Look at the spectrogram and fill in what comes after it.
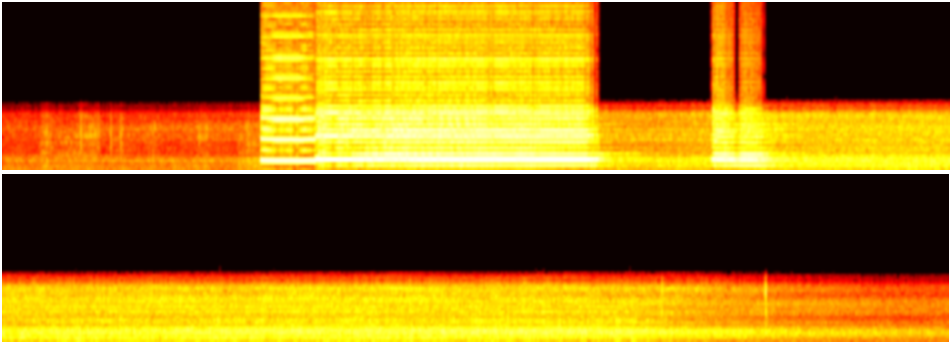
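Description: Electric multiple-unit passenger train sounding its horn: a brief higher note, then a loud blast of about three seconds, then a short blast about a second later. The train then rumbles past on the rails, the noise building and then fading.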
